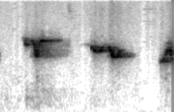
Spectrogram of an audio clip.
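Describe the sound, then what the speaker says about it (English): Recorded song of the black-headed grosbeak: three clear, warbling whistled phrases in quick succession, bright and close, with silence between them. "So here is the song of the black-headed grosbeak."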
